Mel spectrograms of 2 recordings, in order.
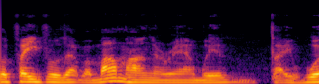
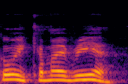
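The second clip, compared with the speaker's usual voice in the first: lightly voiced, higher-pitched neighbour; neighbour calling over; 9 semitones higher, 3 dB quieter than usual. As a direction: imitate a neighbour summoning someone over the fence. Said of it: "my neighbour pops his head over".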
